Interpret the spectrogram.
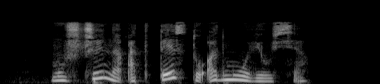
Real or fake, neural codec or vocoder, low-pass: real; none; 7.2 kHz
